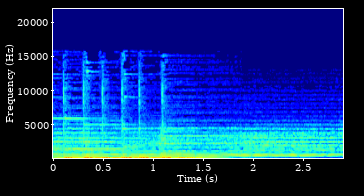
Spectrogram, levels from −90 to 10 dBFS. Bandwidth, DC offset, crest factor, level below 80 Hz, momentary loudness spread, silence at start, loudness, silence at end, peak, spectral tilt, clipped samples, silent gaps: 13 kHz; under 0.1%; 14 dB; -20 dBFS; 13 LU; 0 s; -25 LUFS; 0 s; -6 dBFS; -5.5 dB/octave; under 0.1%; none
